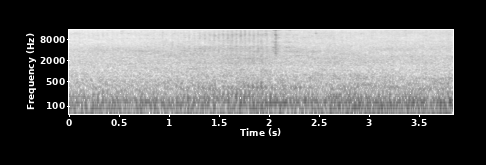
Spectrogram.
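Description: A car drives past.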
